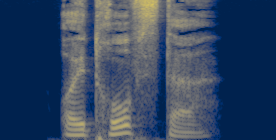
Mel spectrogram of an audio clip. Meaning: inflection of eutroph: 1. strong/mixed nominative masculine singular superlative degree 2. strong genitive/dative feminine singular superlative degree 3. strong genitive plural superlative degree
- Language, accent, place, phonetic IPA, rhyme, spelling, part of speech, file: German, Germany, Berlin, [ɔɪ̯ˈtʁoːfstɐ], -oːfstɐ, eutrophster, adjective, De-eutrophster.ogg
